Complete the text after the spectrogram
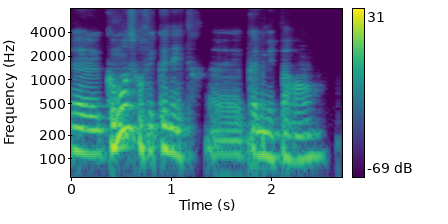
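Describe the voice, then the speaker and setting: Man from savoie interviewing, chatty, kinda halting, warm mellow tone. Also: medium pitch, gravelly, dull audio. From Savoie, France. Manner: conversational, hesitant questioning. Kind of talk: casual interview.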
